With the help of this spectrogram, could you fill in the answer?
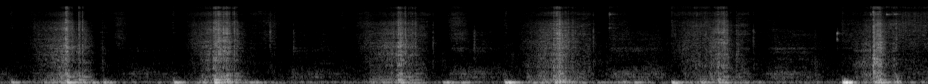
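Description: A metal cleaver blade is pressed down repeatedly through a solid, flat slab of green kinetic sand stamped with patterns, slicing it again and again. Each cut gives a soft, low, muffled crunch with a short, dry hiss that fades quickly. The cuts come at an uneven pace in a quiet setting.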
